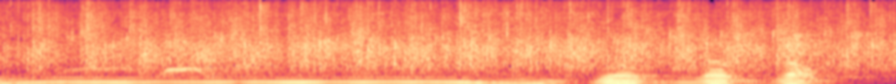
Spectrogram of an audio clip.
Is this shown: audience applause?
yes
